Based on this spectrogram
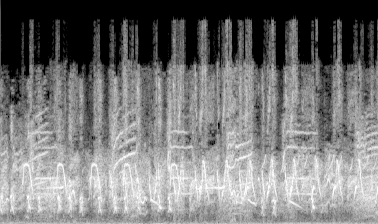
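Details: Short burst from a lure for trapping small birds, noisy trucukan plus 'burcil kejepit' cries: shrill, tangled chirps and rising-falling squeaks crowding together over a faint low drone.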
